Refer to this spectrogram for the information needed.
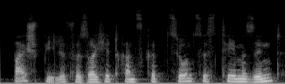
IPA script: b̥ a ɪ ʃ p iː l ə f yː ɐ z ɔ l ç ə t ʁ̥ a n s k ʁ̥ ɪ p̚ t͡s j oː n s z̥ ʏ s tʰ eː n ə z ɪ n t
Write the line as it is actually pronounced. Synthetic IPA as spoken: b̥ a ɪ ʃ p iː l ə f yː ɐ z ɔ l ç ə t ʁ̥ a n s k ʁ̥ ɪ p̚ t͡s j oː n s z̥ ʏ s tʰ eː m ə z ɪ n t

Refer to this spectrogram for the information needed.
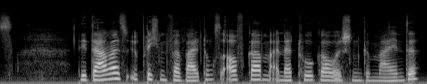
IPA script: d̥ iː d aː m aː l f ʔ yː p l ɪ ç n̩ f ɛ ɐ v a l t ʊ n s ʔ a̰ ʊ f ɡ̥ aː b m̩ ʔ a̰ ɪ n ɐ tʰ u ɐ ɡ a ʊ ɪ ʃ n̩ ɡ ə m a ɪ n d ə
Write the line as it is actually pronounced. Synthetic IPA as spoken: d̥ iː d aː m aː l s ʔ yː p l ɪ ç n̩ f ɛ ɐ v a l t ʊ ŋ s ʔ a̰ ʊ f ɡ̥ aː b m̩ ʔ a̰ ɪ n ɐ tʰ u ɐ ɡ a ʊ ɪ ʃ n̩ ɡ ə m a ɪ n d ə

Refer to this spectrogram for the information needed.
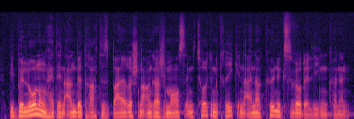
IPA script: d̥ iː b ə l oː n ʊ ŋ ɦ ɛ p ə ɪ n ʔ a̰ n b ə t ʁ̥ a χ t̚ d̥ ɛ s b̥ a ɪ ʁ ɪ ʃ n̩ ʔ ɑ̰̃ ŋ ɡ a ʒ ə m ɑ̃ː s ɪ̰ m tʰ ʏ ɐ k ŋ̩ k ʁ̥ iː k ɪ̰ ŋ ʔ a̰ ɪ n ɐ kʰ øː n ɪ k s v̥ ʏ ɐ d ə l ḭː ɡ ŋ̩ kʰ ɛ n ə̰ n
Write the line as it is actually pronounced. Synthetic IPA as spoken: d̥ iː b ə l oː n ʊ ŋ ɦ ɛ t ə ɪ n ʔ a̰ n b ə t ʁ̥ a χ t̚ d̥ ɛ s b̥ a ɪ ʁ ɪ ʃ n̩ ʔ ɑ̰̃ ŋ ɡ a ʒ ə m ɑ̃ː s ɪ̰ m tʰ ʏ ɐ k n̩ k ʁ̥ iː k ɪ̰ n ʔ a̰ ɪ n ɐ kʰ øː n ɪ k s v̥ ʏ ɐ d ə l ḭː ɡ ŋ̩ kʰ œ n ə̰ n

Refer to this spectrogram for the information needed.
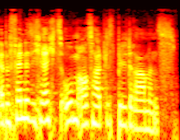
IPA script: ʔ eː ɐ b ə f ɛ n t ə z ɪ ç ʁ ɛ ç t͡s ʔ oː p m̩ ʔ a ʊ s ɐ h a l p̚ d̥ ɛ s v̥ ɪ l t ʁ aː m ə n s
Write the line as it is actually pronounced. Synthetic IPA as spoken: ʔ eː ɐ b ə f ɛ n d ə z ɪ ç ʁ ɛ ç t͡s ʔ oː b m̩ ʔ a ʊ s ɐ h a l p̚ d̥ ɛ s b̥ ɪ l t ʁ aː m ə n s

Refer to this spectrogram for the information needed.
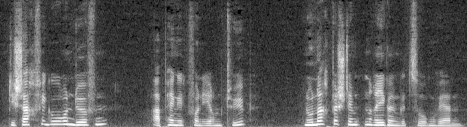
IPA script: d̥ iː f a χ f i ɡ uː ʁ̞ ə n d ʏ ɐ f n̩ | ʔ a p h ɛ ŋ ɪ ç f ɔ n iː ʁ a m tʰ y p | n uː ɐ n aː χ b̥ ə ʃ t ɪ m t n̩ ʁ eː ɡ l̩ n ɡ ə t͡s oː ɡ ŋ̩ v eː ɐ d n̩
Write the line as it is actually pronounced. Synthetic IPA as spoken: d̥ iː ʃ a χ f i ɡ uː ʁ̞ ə n d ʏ ɐ f n̩ | ʔ a p h ɛ ŋ ɪ ç f ɔ n iː ʁ ə m tʰ yː p | n uː ɐ n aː χ b̥ ə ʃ t ɪ m t n̩ ʁ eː ɡ l̩ n ɡ ə t͡s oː ɡ ŋ̩ v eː ɐ d n̩

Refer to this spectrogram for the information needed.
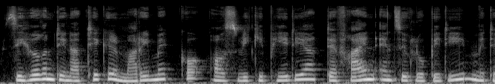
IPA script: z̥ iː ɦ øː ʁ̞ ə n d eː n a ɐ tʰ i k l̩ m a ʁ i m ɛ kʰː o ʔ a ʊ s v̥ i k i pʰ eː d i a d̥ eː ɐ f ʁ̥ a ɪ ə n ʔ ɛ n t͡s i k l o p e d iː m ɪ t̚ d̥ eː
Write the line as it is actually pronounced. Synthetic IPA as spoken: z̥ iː ɦ øː ʁ̞ ə n d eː n a ɐ tʰ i k l̩ m a ʁ i m ɛ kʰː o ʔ a ʊ s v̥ i k i pʰ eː d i a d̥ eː ɐ f ʁ̥ a ɪ ə n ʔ ɛ n t͡s y k l o p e d iː m ɪ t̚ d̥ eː

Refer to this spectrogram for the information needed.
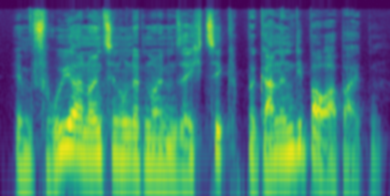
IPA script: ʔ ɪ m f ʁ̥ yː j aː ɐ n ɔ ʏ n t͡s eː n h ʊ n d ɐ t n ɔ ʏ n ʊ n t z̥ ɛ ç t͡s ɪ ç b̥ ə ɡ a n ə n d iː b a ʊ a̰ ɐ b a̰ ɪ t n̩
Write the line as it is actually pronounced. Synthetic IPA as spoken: ʔ ɪ m f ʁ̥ yː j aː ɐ n ɔ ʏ n t͡s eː n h ʊ n d ɐ t n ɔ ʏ n ʊ n t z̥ ɛ ç t͡s ɪ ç b̥ ə ɡ a n ə n d iː b a ʊ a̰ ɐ b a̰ ɪ t n̩

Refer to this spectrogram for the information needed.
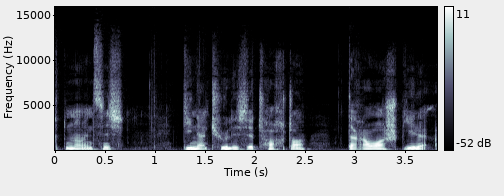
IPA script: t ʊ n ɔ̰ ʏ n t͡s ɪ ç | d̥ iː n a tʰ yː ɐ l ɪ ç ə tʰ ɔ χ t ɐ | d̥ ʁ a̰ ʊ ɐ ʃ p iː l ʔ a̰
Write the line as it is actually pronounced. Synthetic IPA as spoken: t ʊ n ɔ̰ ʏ n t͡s ɪ ç | d̥ iː n a tʰ yː ɐ l ɪ ç ə tʰ ɔ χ t ɐ | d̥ ʁ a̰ ʊ ɐ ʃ p iː l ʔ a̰

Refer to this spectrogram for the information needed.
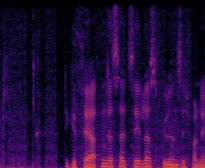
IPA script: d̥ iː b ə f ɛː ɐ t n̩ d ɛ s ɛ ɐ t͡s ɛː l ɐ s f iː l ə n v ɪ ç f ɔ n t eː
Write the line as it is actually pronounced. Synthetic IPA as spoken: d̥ iː ɡ ə f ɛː ɐ t n̩ d ɛ s ɛ ɐ t͡s ɛː l ɐ s f yː l ə n z ɪ ç f ɔ n d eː

